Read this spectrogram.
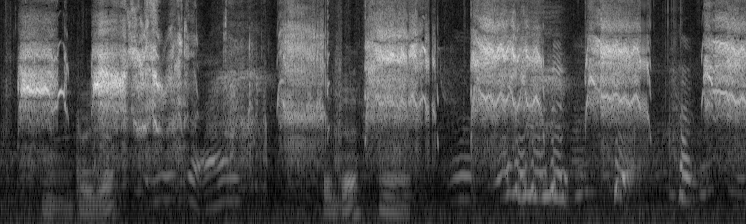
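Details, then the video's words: Baby parrot chick hungry for milk during its morning feeding routine: scratchy, wheezing squawks in uneven bursts, overlapping with a person speaking Khmer. "Adorable Parrot Chick Can’t Wait for Milk – Morning Feeding Routine"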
